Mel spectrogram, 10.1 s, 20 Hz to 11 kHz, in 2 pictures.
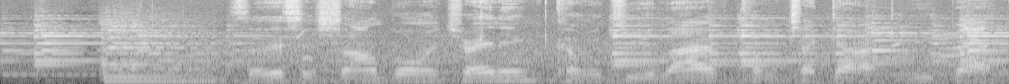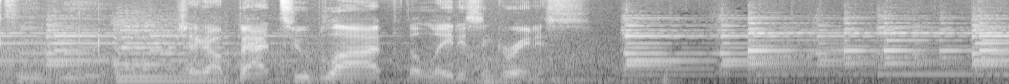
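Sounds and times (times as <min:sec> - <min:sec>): bell-like chime notes: 0:00.0 - 0:01.2, 0:03.1 - 0:07.0.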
